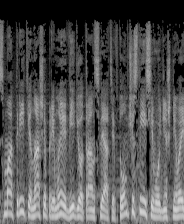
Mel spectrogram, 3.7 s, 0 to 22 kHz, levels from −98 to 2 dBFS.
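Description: No technical faults can be heard in this clip: the signal runs without dropouts, discontinuities or level problems of any kind.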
